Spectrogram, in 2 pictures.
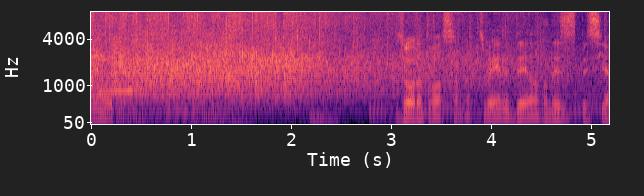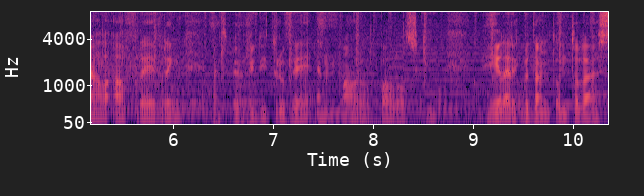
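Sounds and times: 
audience applause: 0.0 - 5.4
speech: 3.1 - 10.3.

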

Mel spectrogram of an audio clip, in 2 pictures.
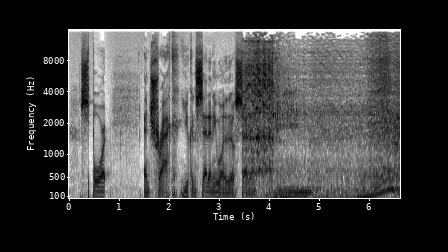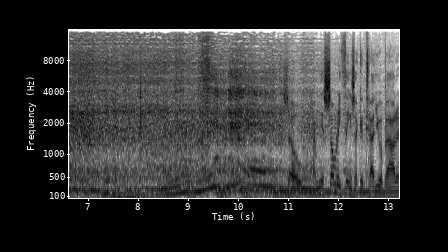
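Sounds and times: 
speech: 0.2 - 4.6, 11.6 - 13.2
Corvette C8 sports car engine revving: 3.4 - 13.0.

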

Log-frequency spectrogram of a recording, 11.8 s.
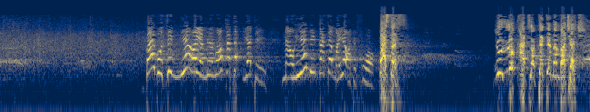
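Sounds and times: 
audience clapping hands: 0.0 - 4.6
speech: 3.1 - 8.1, 10.6 - 11.7.

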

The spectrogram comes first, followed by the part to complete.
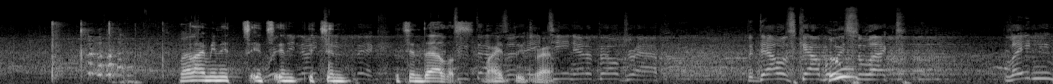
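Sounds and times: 
hand clapping: 0.5 - 1.8
laughter: 0.6 - 1.8, 6.6 - 9.6
speech: 1.8 - 5.7, 7.5 - 10.5.

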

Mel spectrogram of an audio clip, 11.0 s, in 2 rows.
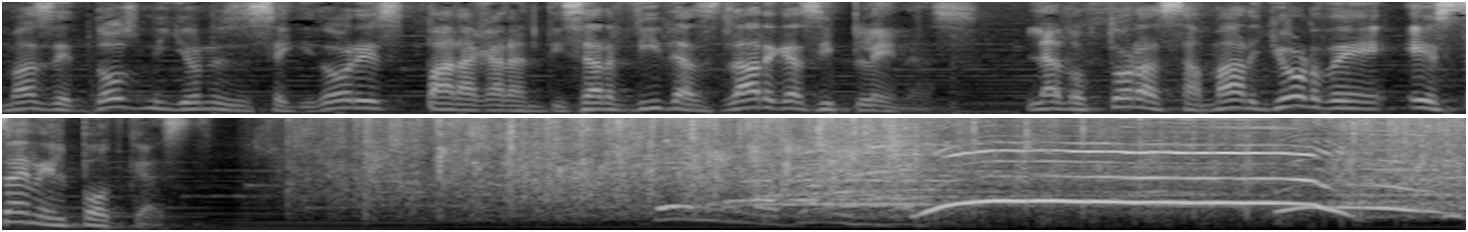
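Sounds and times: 
speech: 0.0 - 6.8
audience clapping: 6.4 - 10.9
audience whooping and cheering: 7.8 - 10.9.

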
